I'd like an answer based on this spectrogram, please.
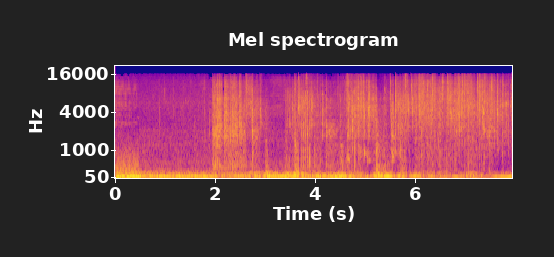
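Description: Car tyre rolling over a plastic toy airplane and crushing it: a dense run of cracks and snaps of breaking plastic starting about two seconds in, over a steady low rumble.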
